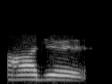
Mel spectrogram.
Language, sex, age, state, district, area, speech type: Nepali, female, 30-45, West Bengal, Kalimpong, rural, conversation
